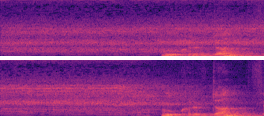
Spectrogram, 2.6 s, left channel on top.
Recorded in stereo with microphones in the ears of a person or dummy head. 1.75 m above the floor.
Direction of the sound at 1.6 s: 60° right (ahead or behind).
